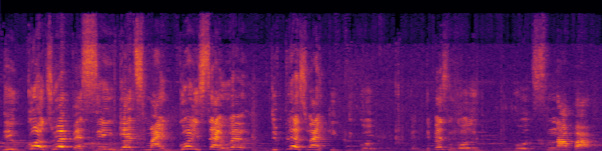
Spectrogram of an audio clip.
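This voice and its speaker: Actress as shrill, angry Nigerian Pidgin-speaking wife. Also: female voice, normal speed, natural voice. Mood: aggrieved. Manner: loud, scolding, repeats phrases for emphasis. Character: angry, wronged compound wife whose goat was stolen. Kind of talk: Nigerian comedy film acting. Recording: music and crowd behind the voice.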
